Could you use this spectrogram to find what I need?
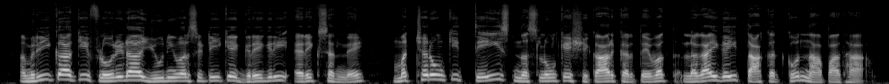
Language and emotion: Hindi, neutral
